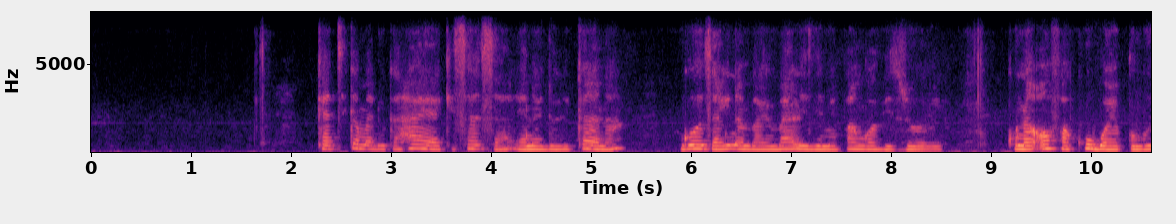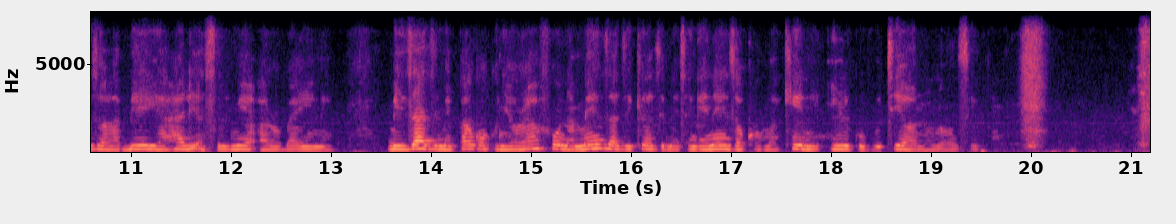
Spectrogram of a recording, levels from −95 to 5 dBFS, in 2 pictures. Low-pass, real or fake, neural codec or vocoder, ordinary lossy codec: 7.2 kHz; real; none; Opus, 32 kbps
